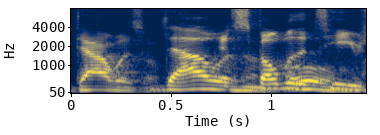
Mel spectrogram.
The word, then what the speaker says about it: Taoism: was the last thing it's actually supposed to say with the D taoism that was spelled with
